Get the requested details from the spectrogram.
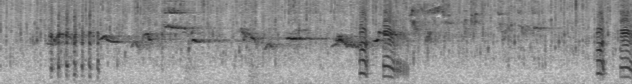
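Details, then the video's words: Captive tokay gecko gives a double croaking call, a clipped note then a buzzy harmonic one, followed later by a single short note. Drawn-out bird whistles and faint rapid chirps fill the gaps. "Nghe Tắc Kè Kêu"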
